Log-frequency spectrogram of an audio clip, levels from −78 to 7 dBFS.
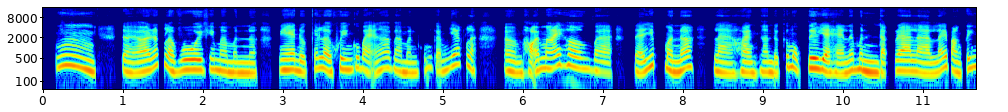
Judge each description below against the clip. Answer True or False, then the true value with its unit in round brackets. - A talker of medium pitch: False (215 Hz)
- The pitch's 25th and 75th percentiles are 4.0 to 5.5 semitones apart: True (4.4 semitones)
